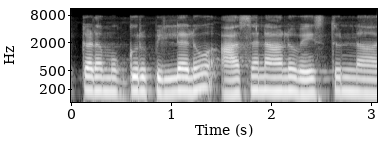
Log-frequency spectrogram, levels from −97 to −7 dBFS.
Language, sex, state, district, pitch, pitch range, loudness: Telugu, female, Telangana, Komaram Bheem, 180 Hz, 170-185 Hz, -16 LUFS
